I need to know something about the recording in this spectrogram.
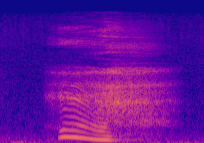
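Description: A man's voiced sigh, its pitch falling steadily over about a second.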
